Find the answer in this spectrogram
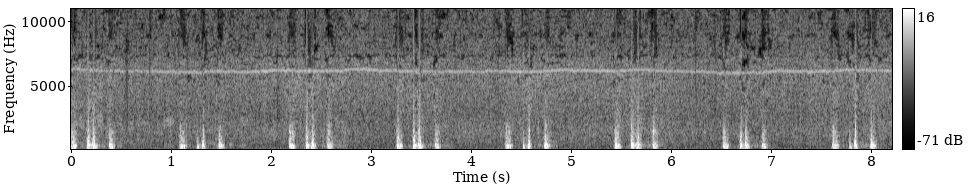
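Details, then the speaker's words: More than one click in systole: two systolic clicks heard; multiple systolic clicks. "Sometimes there may be more than one clicks in the systole."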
